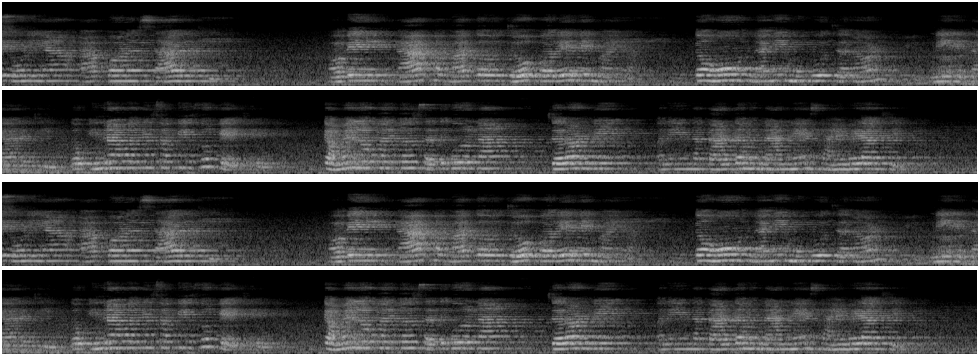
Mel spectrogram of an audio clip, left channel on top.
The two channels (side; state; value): both; identical; correlation 1.00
